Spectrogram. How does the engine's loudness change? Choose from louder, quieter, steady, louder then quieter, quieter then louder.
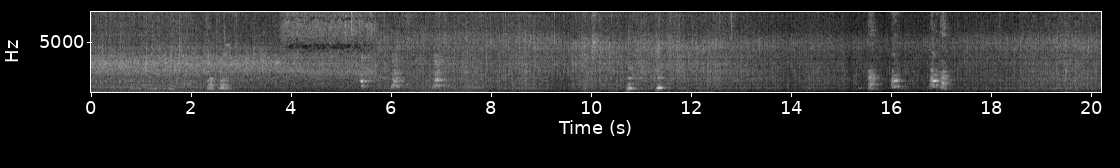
quieter then louder.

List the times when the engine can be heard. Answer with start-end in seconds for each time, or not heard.
0.0-8.2.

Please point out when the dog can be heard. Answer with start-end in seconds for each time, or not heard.
0.8-2.8, 5.3-7.2, 10.7-11.5, 15.3-17.2.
